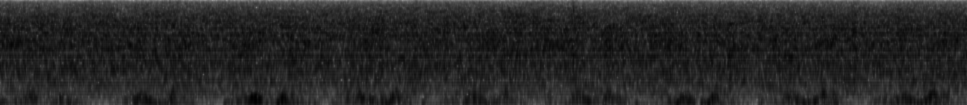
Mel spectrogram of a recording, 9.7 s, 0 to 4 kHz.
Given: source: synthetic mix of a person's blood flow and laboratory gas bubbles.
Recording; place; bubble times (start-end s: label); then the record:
Doppler ultrasound of blood flow; precordium
1.11-1.17 s: bubbles
2.30-2.50 s: bubbles
5.68-5.84 s: bubbles
From the record:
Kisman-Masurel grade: 121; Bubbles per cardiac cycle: 1 to 2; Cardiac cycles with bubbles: 10 to 50%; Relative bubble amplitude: barely perceptible (0.100 to 0.250); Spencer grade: 2 (many but less than half of the cardiac periods contain bubble signals, singularly or in groups); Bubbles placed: anywhere in the cardiac cycle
